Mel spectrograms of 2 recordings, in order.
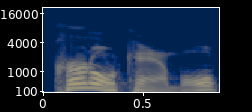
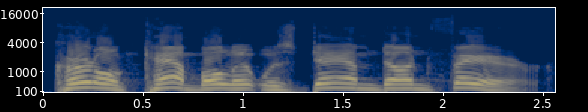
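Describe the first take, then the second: First: Said in the usual way. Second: Much louder, higher protest; calling out. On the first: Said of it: "narration of the name". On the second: A narrator's reading. DePaster calls out to Campbell from horseback, loud and indignant. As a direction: call out over the noise in outrage. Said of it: "calls out twice".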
